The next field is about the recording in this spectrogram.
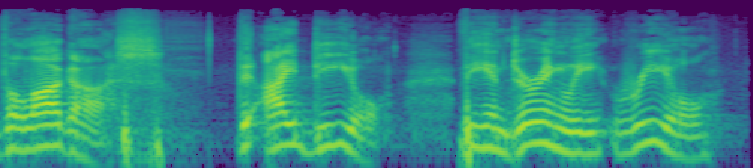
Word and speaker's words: logos: Now, the word that Socrates and Plato used to describe this ideal form from which all reproductions were made, that word is logos, or you may pronounce it logos, and it's translated Word.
